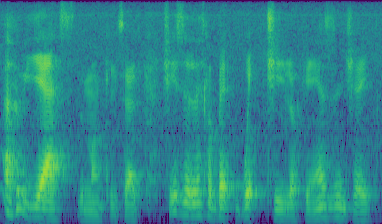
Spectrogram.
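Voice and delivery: high, cheerful monkey; chirpy host monkey. Acted. Monkey welcoming Mike with potato hands.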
